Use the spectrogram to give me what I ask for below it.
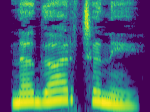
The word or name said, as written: ನಗಾರ್ಚನೆ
